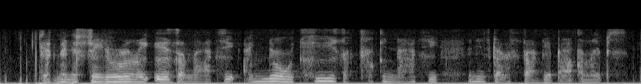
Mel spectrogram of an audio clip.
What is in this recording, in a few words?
scientist mumble; svencoop; cracklife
